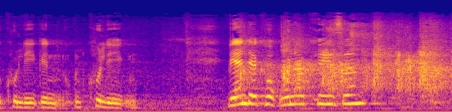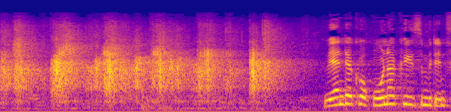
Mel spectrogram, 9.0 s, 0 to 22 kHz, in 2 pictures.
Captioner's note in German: Beifall BÜNDNIS 90/DIE GRÜNEN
